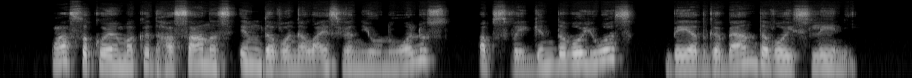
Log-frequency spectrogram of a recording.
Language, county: Lithuanian, Kaunas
